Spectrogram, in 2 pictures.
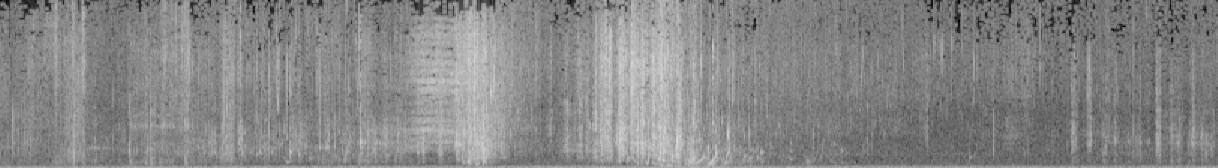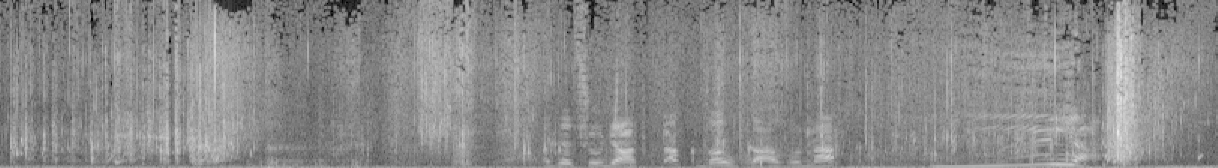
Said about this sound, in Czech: Hluboká laguna. Jedna. Teď. Dělají se pomalu vlny. Pomalu se dělají velký vlny.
